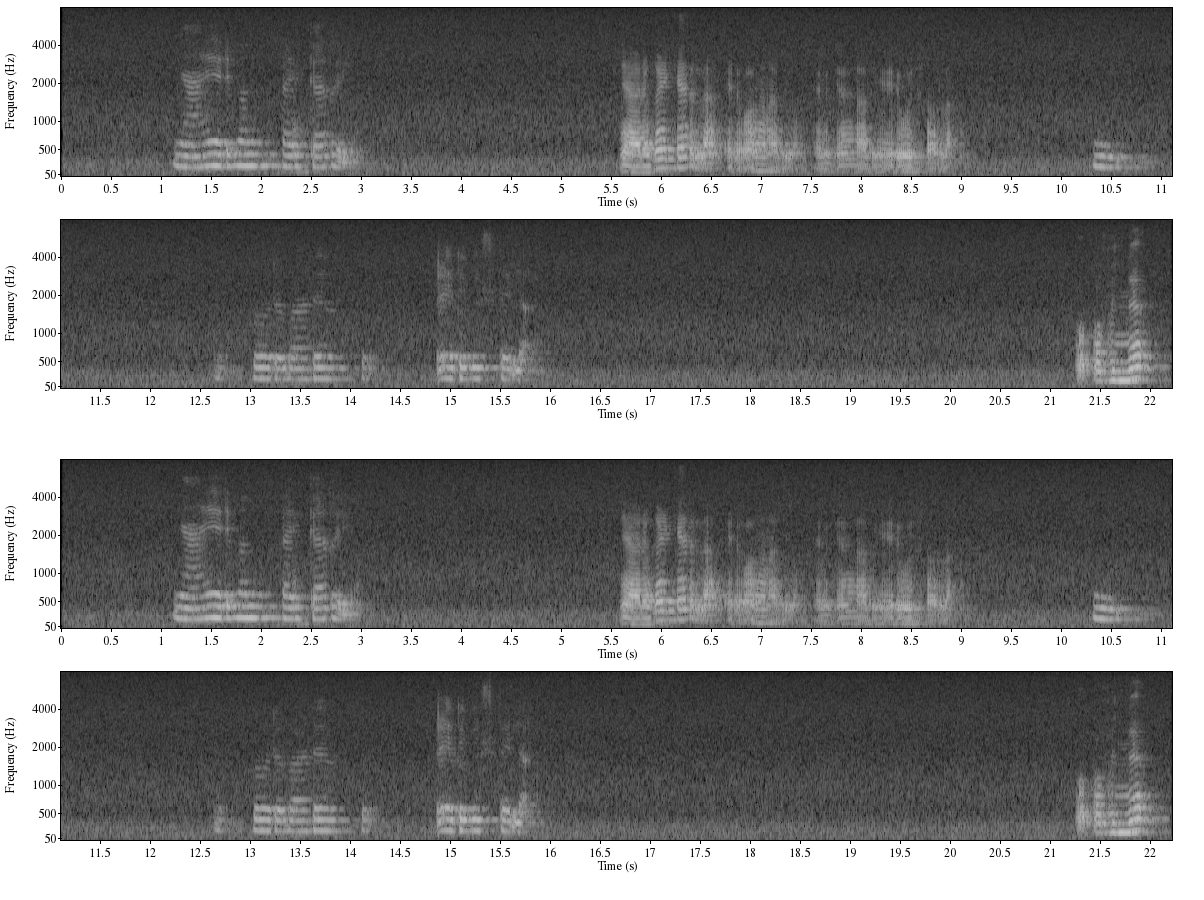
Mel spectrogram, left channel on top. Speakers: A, on the right; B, on the left.
A: ഞാൻ എരുവങ്ങനെ കഴിക്കാറില്ല
B: ഉം ഞാനും കഴിക്കാറില്ല എരുവങ്ങനധികം എനിക്കങ്ങനെ അധികം എരുവും ഇഷ്ടല്ല
A: ഉം ഉം എനിക്ക് ഒരുപാടങ്ങ്ണ്ട് എരിവിഷ്ടല്ല
B: അപ്പൊ പിന്നെ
